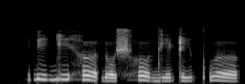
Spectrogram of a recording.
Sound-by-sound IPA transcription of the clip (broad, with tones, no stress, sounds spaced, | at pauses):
ɗ i˥ ɡ i˥ h ɤ˥˨ ɗ o˨ ʃ h o˥˨ d i˨˩˦ ʈ i˩˥ kʷʼ ɤ˥˨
